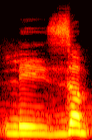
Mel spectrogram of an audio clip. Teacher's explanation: Le H est là, mais c'est comme si il n'existait pas. On fait donc la liaison. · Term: H mué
